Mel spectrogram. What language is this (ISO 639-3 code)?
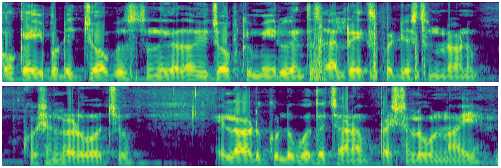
tel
